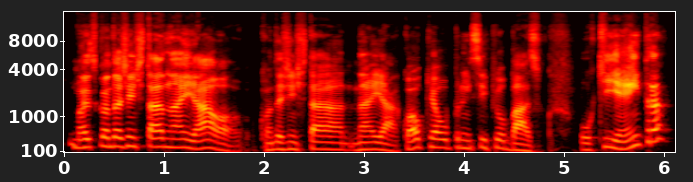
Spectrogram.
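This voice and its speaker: A man's voice: fairly high pitch, moderate pace, a bit bright. A man with a Brazilian accent working as a video editor, talking hesitantly with lots of fillers and a defensive tone. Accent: Brazilian Portuguese. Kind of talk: casual work conversation.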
